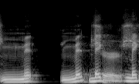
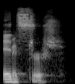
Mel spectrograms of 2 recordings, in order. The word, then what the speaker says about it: Michter's: So I don't know how to say this, but is it Michter's? – Michter's. – It's a silent TH there. – Yep. – Michter's. – Michter's. Or H. Michter's.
